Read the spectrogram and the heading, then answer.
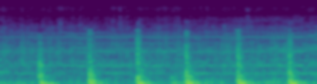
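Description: Six firm knocks on a wooden door, evenly spaced in a quick, steady rhythm, each a dull thud with a sharp attack, standing alone over a faint background hum.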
